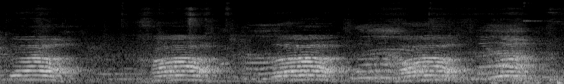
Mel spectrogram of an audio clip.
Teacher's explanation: जैसे क वर्ग में हम देखेंगे, इसको हम कंठ से बोल रहे हैं क, ख, ग, घ, ङ, यानी मुंह के पिछले हिस्से से इसका उच्चारण कर रहे हैं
